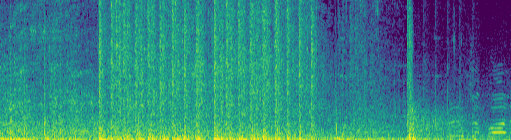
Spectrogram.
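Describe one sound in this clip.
A rifle fires sharp shots that echo.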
